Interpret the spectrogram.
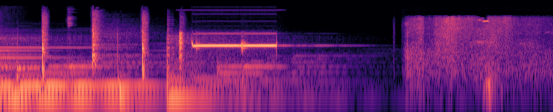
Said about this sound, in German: Da ist der Telefonbeantworter von Baschur. Wir sind gerade nicht da, aber ihr könnt uns eine Nachricht hinterlassen. Zehn Minuten habt ihr Zeit und reden könnt ihr nach dem Piepston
